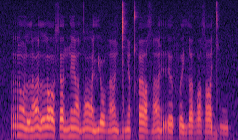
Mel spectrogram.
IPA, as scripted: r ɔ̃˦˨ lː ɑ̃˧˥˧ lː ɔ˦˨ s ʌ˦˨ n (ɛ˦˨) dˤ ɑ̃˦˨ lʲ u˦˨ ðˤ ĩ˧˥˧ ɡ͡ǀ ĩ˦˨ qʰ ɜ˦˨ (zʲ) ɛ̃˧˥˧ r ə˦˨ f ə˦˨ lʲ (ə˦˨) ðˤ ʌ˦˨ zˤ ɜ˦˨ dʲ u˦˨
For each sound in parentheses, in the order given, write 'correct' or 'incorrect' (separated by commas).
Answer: incorrect, incorrect, correct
